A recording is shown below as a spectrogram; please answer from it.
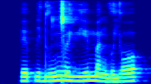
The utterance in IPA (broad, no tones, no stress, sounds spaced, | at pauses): e p i d u ŋ͡ǀ ø vʲ e m a ŋ ɡ o j ɔ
